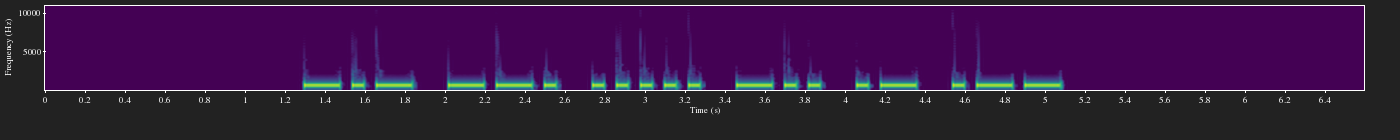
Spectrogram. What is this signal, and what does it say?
Morse code, heard as a keyed tone, about 20 wpm, 700 Hz. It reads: KG5DAW
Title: Speed Racing - USA 2x3 Call Signs 17wpm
